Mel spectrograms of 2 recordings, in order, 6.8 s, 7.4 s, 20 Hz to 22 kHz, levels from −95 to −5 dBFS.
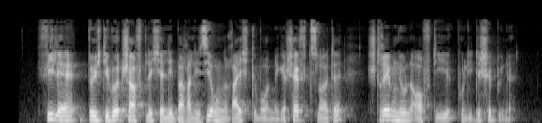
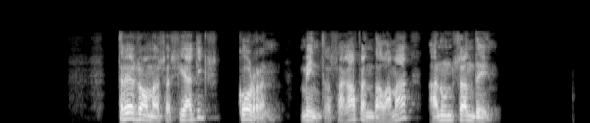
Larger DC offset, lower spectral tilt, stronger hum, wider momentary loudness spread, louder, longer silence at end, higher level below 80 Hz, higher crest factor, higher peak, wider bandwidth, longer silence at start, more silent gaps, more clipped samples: neither; about the same, -5 dB/octave vs -5.5 dB/octave; neither; first, 13 LU vs 10 LU; second, -22 LUFS vs -18 LUFS; second, 0.4 s vs 1.25 s; first, -56 dBFS vs -62 dBFS; about the same, 20 dB vs 18 dB; about the same, -2 dBFS vs -2 dBFS; first, 11.5 kHz vs 7.6 kHz; second, 0.5 s vs 1.5 s; second, none vs 2.81-2.98 s, 3.67-3.74 s, 5.31-5.35 s; neither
